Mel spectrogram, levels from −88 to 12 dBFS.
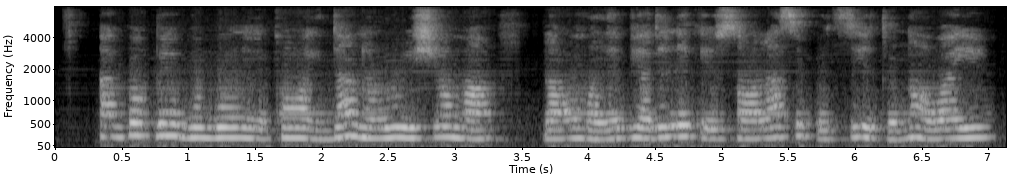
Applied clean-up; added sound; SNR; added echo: neural separator model SepFormer DNS4.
